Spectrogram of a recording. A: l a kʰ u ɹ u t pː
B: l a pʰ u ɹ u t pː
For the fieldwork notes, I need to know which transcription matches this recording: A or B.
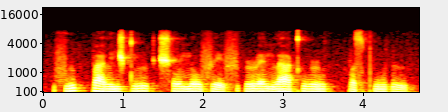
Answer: A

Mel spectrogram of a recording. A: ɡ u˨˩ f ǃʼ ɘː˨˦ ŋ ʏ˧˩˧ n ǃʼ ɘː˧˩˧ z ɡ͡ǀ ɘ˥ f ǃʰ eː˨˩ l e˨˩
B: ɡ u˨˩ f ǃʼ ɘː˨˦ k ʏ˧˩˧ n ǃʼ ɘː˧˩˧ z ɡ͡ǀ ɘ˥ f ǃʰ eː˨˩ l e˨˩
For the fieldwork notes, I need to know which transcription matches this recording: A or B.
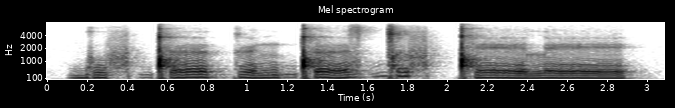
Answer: B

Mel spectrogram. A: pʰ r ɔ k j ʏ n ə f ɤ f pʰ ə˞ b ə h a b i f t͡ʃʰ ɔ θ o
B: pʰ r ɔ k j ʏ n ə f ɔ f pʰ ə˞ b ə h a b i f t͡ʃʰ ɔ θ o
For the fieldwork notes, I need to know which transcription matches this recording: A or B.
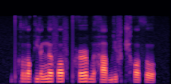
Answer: B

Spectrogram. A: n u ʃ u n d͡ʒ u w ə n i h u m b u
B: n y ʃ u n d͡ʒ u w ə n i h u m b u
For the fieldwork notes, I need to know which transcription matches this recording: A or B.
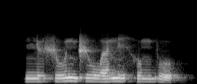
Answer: B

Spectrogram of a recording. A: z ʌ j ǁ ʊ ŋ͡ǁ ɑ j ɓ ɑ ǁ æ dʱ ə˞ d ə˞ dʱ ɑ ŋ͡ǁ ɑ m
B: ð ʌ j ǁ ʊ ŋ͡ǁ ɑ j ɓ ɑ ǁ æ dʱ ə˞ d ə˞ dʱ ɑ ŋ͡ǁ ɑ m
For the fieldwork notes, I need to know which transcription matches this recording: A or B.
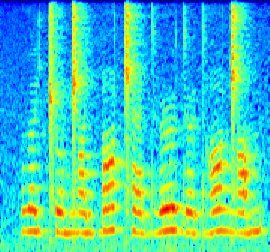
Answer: B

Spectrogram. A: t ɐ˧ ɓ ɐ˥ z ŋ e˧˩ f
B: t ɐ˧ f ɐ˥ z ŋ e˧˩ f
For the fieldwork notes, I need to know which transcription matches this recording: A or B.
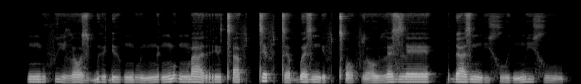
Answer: A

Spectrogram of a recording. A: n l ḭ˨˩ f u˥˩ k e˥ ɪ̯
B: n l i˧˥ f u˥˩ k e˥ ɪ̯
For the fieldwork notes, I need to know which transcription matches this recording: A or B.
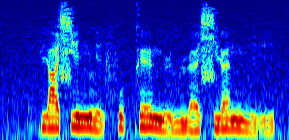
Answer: A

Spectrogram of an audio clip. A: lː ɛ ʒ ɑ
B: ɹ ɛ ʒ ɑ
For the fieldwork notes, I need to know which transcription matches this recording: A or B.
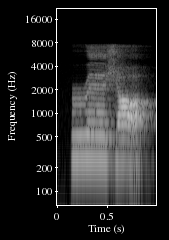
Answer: B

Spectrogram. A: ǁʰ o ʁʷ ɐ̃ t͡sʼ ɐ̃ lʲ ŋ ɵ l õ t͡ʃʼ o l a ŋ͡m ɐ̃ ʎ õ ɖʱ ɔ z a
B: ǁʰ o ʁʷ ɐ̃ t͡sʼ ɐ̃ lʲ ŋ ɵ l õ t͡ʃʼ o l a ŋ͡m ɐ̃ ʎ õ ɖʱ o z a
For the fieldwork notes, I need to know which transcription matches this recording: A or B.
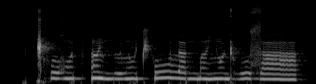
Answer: B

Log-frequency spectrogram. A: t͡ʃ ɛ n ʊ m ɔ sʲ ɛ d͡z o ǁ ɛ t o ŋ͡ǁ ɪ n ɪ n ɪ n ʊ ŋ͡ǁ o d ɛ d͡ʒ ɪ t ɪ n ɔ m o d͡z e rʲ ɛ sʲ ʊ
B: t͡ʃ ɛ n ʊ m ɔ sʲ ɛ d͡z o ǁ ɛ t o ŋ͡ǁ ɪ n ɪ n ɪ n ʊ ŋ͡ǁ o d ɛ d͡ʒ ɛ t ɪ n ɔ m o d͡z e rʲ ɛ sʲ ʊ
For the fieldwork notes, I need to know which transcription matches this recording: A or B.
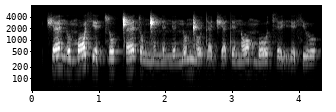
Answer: B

